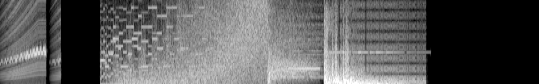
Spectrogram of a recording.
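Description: A shimmering magic spell effect chimes and swells.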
